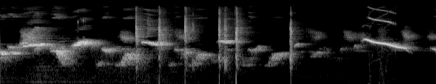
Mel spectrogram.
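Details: White-rumped shama song for prompting a silent shama to sing: rapid mixed warbles and sharp clicks, closing with a loud clean descending whistle.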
